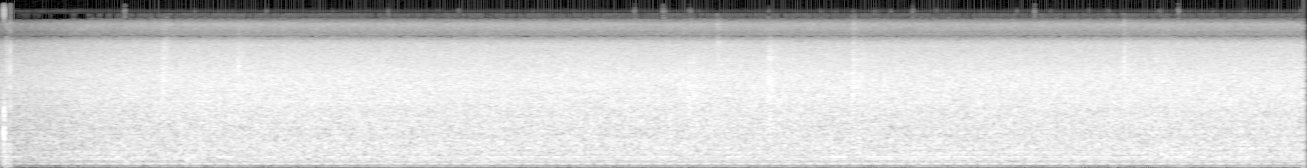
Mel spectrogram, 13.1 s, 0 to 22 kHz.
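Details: Modine shop unit heater after repair, pilot lit, thermostat at 90: steady even rush of blower air with low constant hum, no rattles or surging; heater fires and runs normally.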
